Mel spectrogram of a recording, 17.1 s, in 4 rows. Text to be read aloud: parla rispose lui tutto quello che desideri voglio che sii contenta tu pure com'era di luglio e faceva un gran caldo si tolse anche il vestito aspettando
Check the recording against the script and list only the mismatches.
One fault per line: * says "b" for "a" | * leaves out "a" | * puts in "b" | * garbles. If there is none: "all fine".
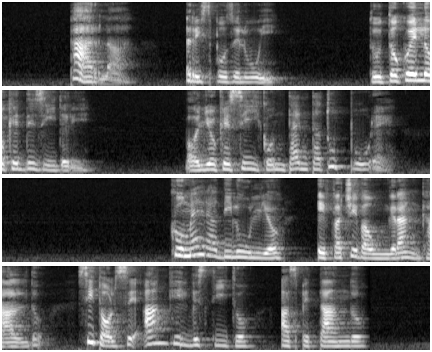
all fine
